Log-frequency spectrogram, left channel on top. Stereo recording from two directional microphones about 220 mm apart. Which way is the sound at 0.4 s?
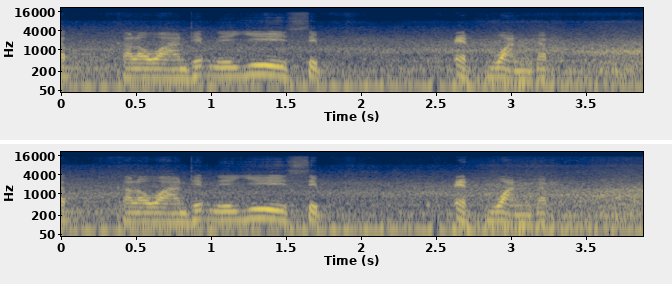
Centre (ahead or behind).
